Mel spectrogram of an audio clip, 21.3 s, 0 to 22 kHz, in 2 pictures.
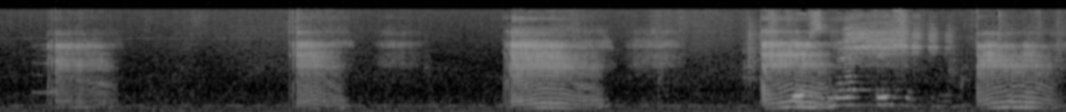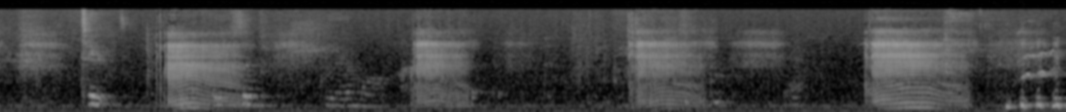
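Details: Dog snoring in regular bursts of about 26 a minute, each with a rough, whistly, groaning tone.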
